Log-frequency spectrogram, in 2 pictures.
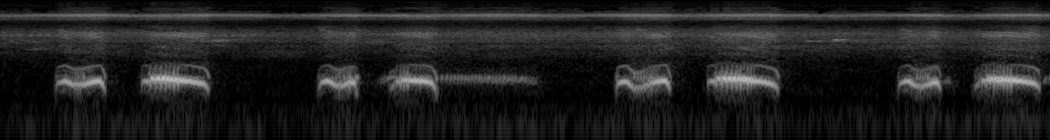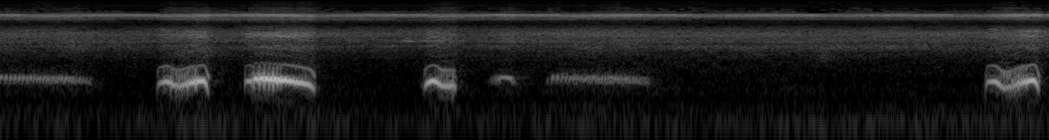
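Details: Spotted dove singing steadily, about seven repeated phrases of a short wobbling coo followed by a fuller falling coo, some ending in a soft trailing hum, in a quiet setting.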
